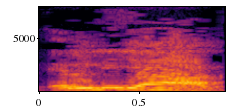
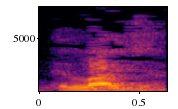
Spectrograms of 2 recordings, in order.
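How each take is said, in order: First: The second syllable sounds like 'lee', ending 'ya'. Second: The second syllable sounds like 'lie', ending 'ja'. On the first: This is how it is said in the Middle East region. "거긴 그렇게 얘기하고" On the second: This is the English way of saying it. "영어식 그러면 엘라이자"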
